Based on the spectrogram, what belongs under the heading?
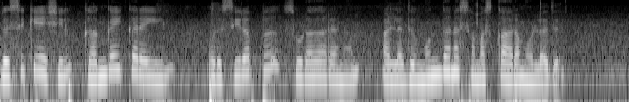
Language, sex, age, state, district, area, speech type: Tamil, female, 18-30, Tamil Nadu, Sivaganga, rural, read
